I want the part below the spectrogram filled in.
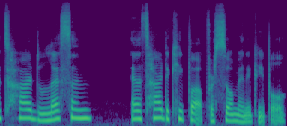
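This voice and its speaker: Soft-spoken and with an American accent, a woman has a dark, mellow tone and lively intonation, recorded very cleanly with a silent background and a dry, close sound with no echo. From US Midwest, Waterloo, Iowa. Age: 80s+. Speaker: veteran and counselor. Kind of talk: interview. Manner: halting.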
